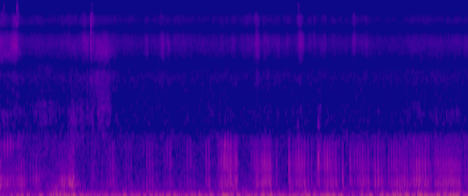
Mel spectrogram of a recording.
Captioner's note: her first purring!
